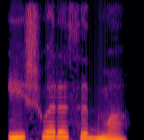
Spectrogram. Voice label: "ಈಶ್ವರಸದ್ಮ", kannada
